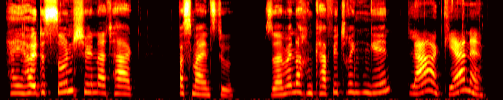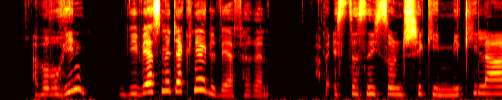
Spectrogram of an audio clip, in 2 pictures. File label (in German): Werbung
